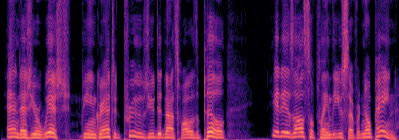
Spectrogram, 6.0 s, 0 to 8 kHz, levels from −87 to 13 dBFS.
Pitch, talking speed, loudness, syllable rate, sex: 190 Hz, 220 wpm, -17 LUFS, 5.6 syllables/s, male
